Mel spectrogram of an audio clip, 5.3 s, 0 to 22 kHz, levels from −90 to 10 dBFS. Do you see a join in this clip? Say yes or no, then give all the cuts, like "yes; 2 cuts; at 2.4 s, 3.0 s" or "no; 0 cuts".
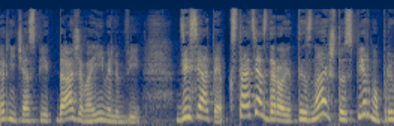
yes; 1 cut; at 3.0 s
